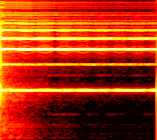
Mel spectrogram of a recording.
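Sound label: grand piano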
